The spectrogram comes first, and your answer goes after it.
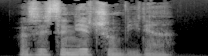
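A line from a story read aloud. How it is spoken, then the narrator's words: Dull muffled voice. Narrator (German): fragte mit dumpfer Stimme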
